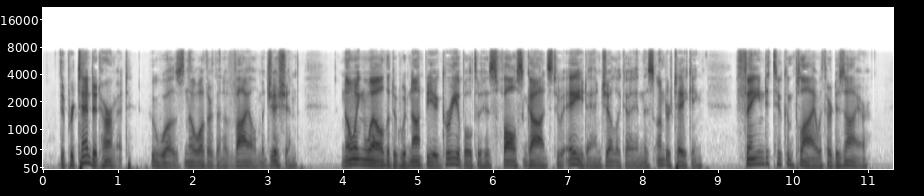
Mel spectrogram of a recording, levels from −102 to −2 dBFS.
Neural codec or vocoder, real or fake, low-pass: codec, 16 kHz, 4 kbps, X-Codec, WavLM features, trained on Multilingual LibriSpeech; fake; 7.2 kHz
